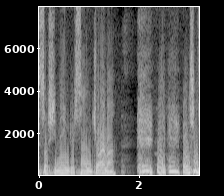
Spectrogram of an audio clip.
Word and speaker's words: Jorma: many years ago I said Oh you mean yorma she said no JMA it's spelled j o r m a i said that's pronounced yma no it's JMA so uh a few years go by we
